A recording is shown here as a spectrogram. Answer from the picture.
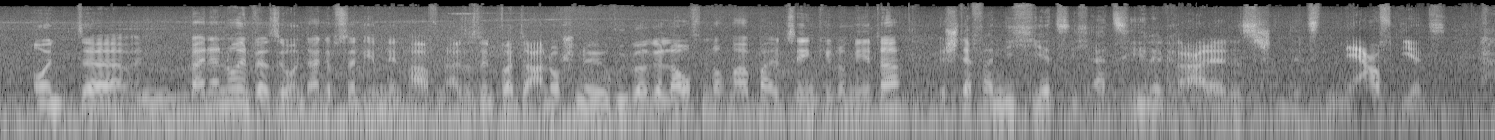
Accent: Germany; Naja, also ich bin auch selber Deutscher und bin dann hier geblieben wegen der Liebe.

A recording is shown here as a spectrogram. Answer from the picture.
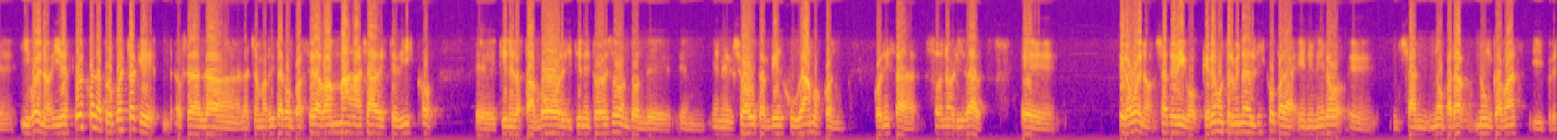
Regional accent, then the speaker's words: Gualeguay, Entre Ríos, Argentina; Yo soy entrerriano, de Gualeguay, entonces en la región de Entre Ríos la chamarrita es un ritmo folclórico

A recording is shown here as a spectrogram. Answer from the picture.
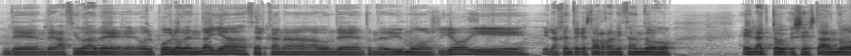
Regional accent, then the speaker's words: Basque Country, Spain; soy de Euskal Herria, del País Vasco.

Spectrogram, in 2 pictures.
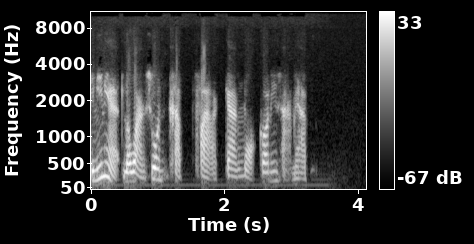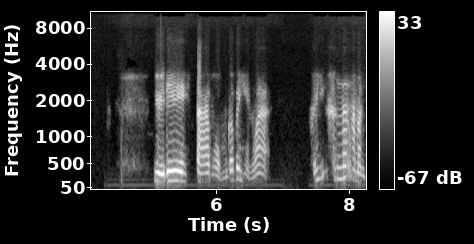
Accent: Northern Thailand, Thailand; ด้วยความที่ผมเป็นคนเหนือเนาะ

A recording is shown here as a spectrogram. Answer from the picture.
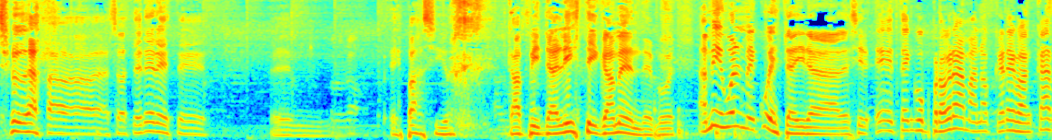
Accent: Argentina; como campeones que somos los argentinos

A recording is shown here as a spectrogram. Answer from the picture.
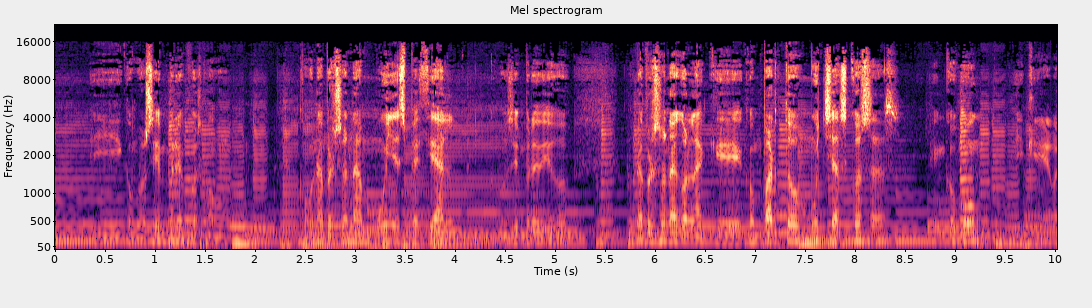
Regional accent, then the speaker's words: Mieres, Asturias, Spain; now in Gijón, Spain; Pues o sea, sí, que desde que nos vinimos de Mieres.

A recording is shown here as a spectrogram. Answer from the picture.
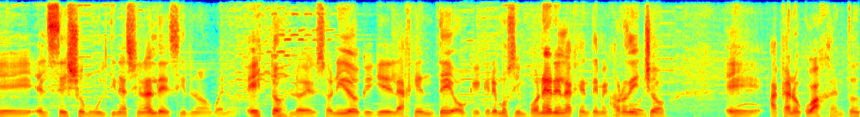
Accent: Detroit, Michigan, United States; born there; básicamente porque nací en Detroit.

